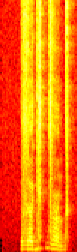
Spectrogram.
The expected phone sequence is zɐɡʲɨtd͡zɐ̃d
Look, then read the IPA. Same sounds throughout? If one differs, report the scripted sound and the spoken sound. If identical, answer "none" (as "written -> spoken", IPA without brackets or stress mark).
none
